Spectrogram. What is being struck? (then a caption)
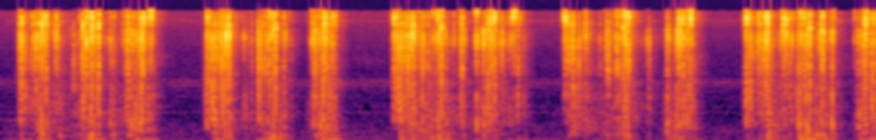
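Paddle hairbrush with metal pins. Fingertips run and strum across the dense metal pins of an oval paddle hairbrush with a white rim, held up in both hands. The scratching makes bursts of bright, crackly rustling separated by short silent gaps, with some low thumps underneath.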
